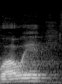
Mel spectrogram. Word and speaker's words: Huawei: an Huawei, so spricht man es richtig aus,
